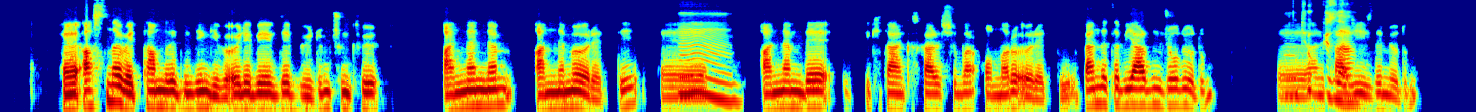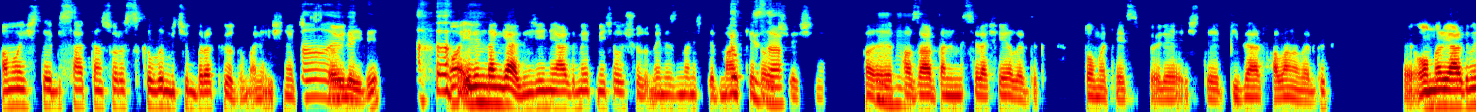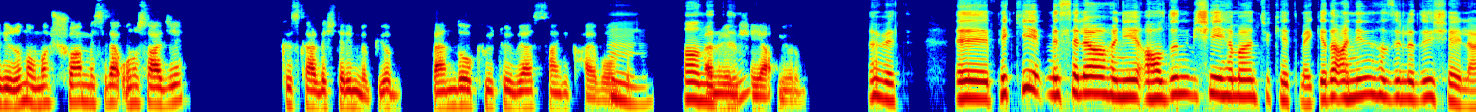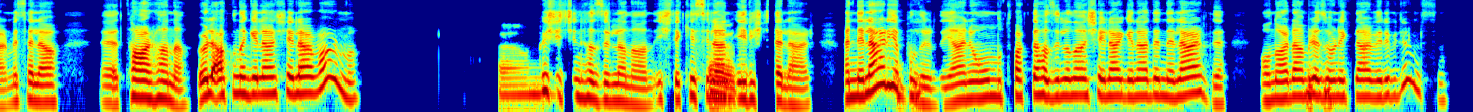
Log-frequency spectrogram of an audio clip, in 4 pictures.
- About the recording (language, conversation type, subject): Turkish, podcast, Gıda israfını azaltmanın en etkili yolları hangileridir?
- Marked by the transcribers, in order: tapping; chuckle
